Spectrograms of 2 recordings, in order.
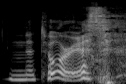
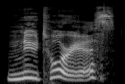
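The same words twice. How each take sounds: First: The word begins with a plain 'no' sound. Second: The word begins with a 'new' sound. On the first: The speaker calls it right. "when actually it's notorious" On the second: The speaker calls it wrong. "you say notorious ... Everything starts with a new"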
